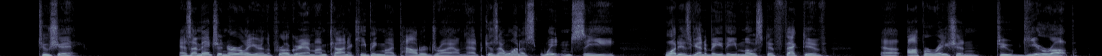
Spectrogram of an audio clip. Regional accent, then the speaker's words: Washington area, United States; they were my first team to root for because I grew up in the Washington suburbs.

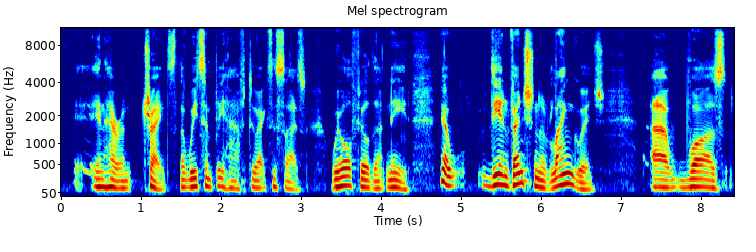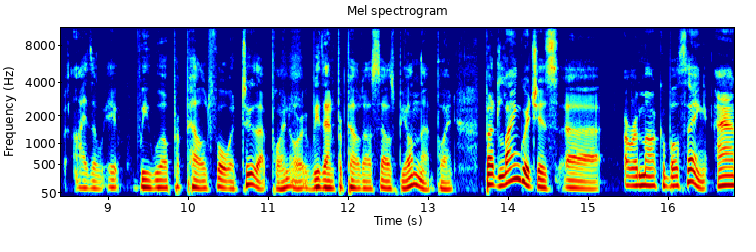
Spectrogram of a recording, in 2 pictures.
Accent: Malaysia; And I say, actually, I'm Malaysian.

